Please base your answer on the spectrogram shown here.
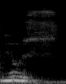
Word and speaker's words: loose: with in s e but this one is pronounced as loose okay white suspense as loose now the difference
